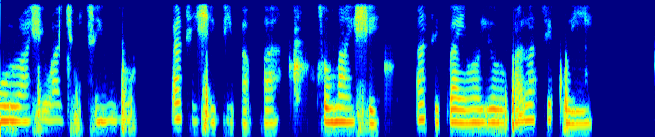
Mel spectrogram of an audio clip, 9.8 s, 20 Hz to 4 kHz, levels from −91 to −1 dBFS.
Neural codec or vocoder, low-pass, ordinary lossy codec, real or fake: vocoder, 22.05 kHz, 80 mel bands, WaveNeXt; 3.6 kHz; none; fake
